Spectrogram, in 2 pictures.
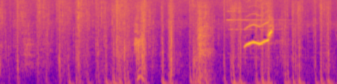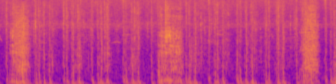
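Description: A horse gallops with heavy hoofbeats.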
